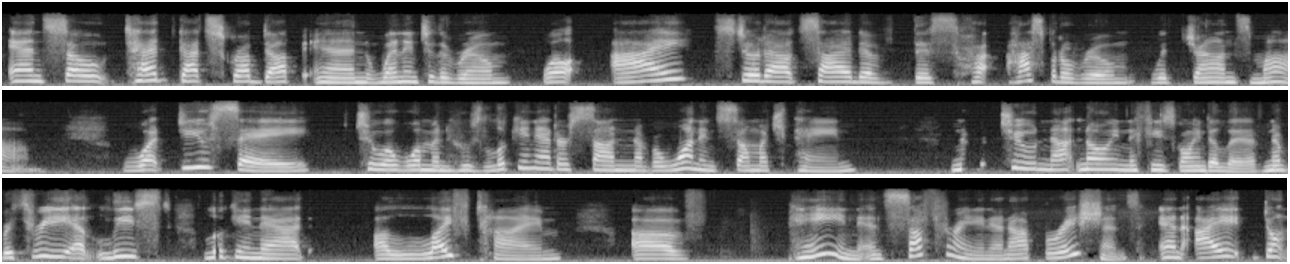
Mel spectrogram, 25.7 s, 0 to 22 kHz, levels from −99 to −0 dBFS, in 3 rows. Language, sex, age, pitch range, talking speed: English, female, 40-59, 205-265 Hz, 155 wpm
